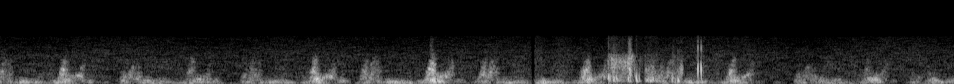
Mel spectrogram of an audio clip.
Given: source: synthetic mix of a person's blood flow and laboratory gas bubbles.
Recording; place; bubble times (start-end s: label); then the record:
Doppler ultrasound of blood flow; precordium
6.05-6.59 s: bubbles
6.71-6.83 s: bubbles
6.95-7.05 s: bubbles
From the record:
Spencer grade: 1 (occasional bubble signal discernible with the cardiac motion signal, with majority of cardiac periods free of bubbles); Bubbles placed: only in the low amplitude regions of the cardiac cycle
